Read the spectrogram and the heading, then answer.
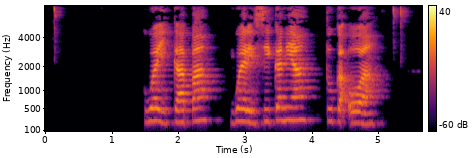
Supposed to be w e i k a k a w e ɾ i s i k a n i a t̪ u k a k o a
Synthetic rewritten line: w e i k a p a w e ɾ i s i k a n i a t̪ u k a ʔ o a

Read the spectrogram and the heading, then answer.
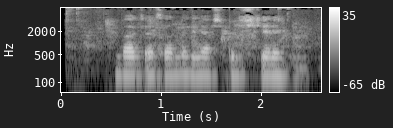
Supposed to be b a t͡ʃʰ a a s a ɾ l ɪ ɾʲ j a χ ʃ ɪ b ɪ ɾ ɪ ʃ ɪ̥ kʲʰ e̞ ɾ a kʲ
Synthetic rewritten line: b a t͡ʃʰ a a s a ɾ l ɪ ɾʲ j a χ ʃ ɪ b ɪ l ɪ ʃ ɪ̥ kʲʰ e̞ ɾ a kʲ

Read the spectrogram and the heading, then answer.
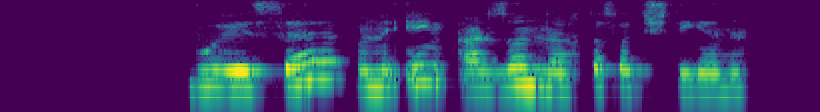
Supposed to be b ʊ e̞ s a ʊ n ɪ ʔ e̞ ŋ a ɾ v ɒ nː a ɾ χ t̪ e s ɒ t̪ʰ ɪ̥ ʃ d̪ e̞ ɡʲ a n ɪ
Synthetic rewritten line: b ʊ e̞ s a ʊ n ɪ ʔ e̞ ŋ a ɾ z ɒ nː a ɾ χ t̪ a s ɒ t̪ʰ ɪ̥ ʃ d̪ e̞ ɡʲ a n ɪ

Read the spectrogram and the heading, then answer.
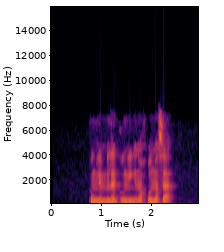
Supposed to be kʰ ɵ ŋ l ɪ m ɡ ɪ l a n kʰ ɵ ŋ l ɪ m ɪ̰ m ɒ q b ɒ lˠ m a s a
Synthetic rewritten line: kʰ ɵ ŋ l ɪ m b ɪ l a n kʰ ɵ ŋ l ɪ ŋ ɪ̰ n ɒ q b o lˠ m a s a

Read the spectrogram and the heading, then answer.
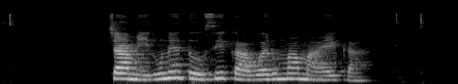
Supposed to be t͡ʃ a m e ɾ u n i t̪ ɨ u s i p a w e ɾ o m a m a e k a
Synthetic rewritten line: t͡ʃ a m i ɾ u n e t̪ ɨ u s i k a w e ɾ u m a m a e k a

